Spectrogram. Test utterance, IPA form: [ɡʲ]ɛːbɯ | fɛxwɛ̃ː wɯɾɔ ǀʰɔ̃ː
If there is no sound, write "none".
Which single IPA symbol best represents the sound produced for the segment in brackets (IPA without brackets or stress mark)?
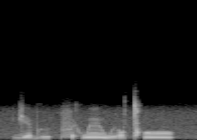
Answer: ɡʲ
